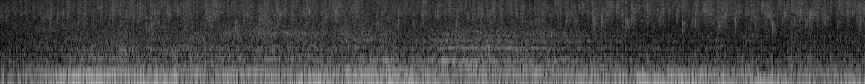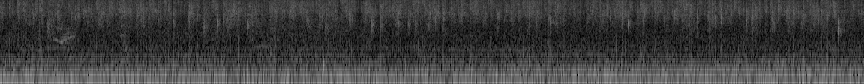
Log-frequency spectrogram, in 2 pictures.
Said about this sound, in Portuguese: Outro grande encontro que se dá neste paraíso no meio do Atlântico é o encontro com a chuva.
